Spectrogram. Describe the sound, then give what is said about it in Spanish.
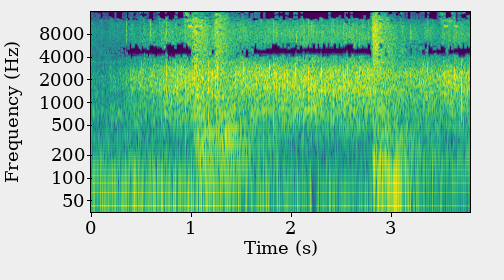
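An audience at the live Kiss morning show broadcast from Pamplona breaks into steady, dense applause for Gloria Serra that fills the whole stretch, a constant wash of many hands clapping at once, with a slight swell near the end and no voices over it. “Un aplauso para Gloria Serra.”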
